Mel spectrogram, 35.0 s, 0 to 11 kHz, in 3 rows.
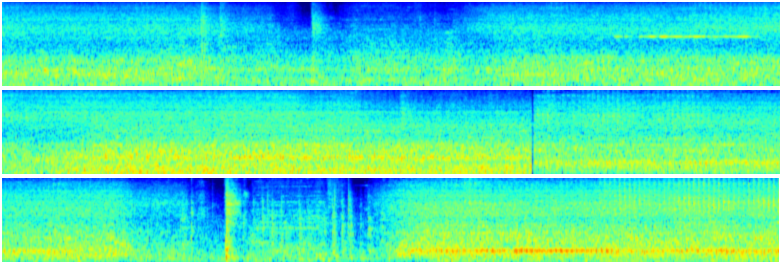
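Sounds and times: quilting machine running: 0:28.9 - 0:35.0.

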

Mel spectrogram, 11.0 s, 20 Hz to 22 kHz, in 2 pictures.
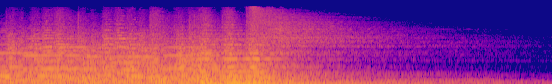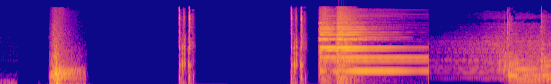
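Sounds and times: quick clicks: 0:07.3 - 0:07.5, 0:08.4 - 0:08.7
notification bell ding: 0:08.7 - 0:09.8.

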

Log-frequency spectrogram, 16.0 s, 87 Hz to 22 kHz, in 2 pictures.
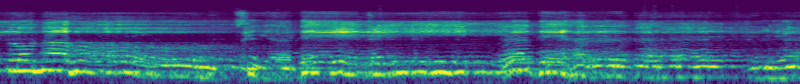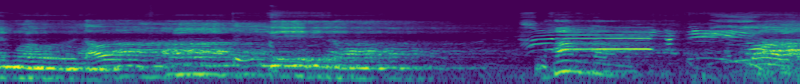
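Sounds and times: devotional chanting: 0:00.0 - 0:16.0.

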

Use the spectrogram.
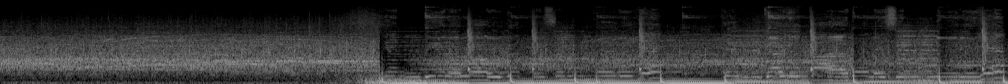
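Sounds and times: audience applauding: 0:00.0 - 0:10.0
heavy bass music: 0:03.8 - 0:10.0.

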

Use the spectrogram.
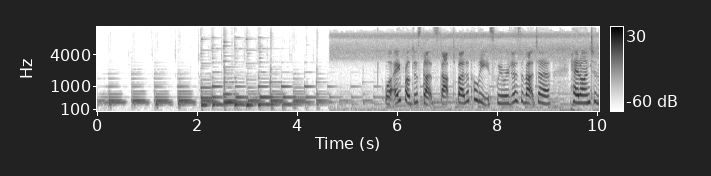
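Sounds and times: plucked background music: 0:00.0 - 0:10.0
insects buzzing: 0:04.6 - 0:10.0.

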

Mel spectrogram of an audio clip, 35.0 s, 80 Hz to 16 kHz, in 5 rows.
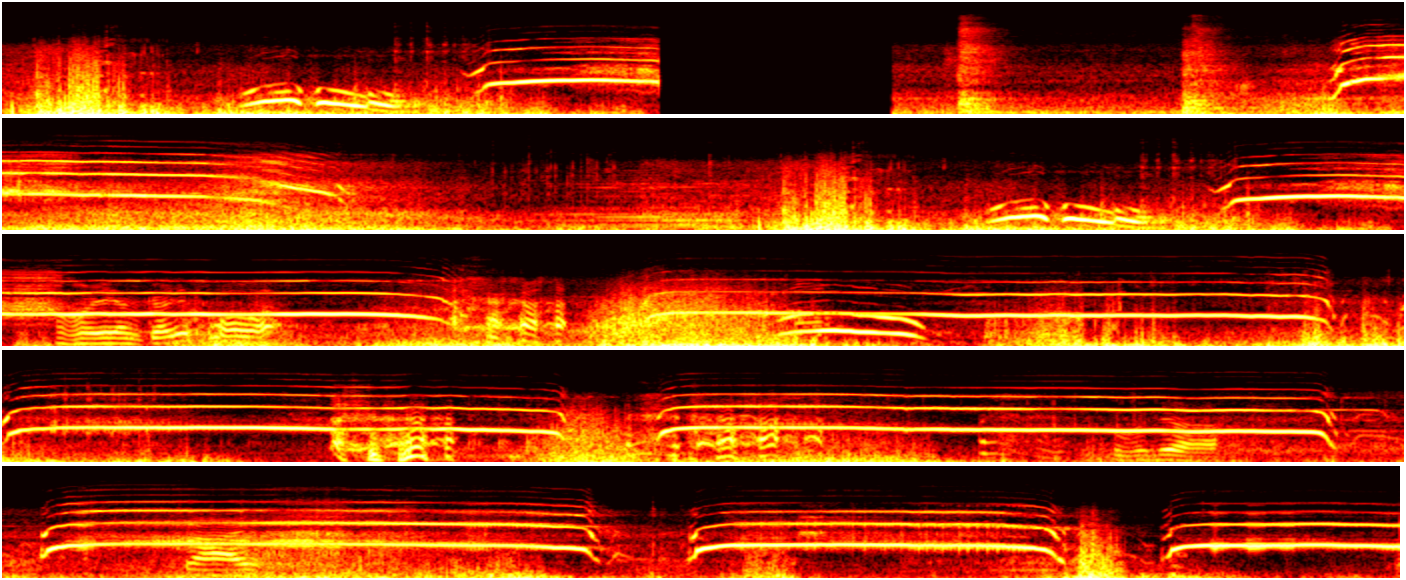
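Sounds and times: wind rumble on microphone: 0:00.0 - 0:03.3, 0:04.5 - 0:35.0.

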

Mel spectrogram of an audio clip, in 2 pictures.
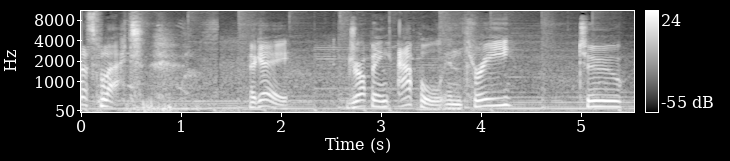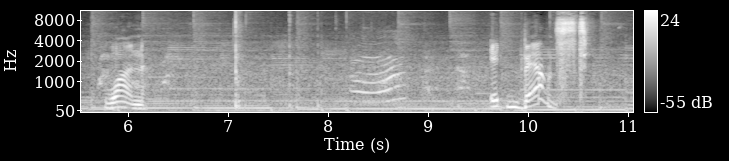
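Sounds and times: background guitar music: 0:00.0 - 0:11.0.

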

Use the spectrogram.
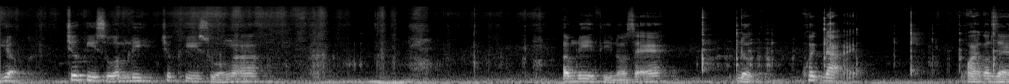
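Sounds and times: tissue paper rustling: 0:00.0 - 0:05.0.

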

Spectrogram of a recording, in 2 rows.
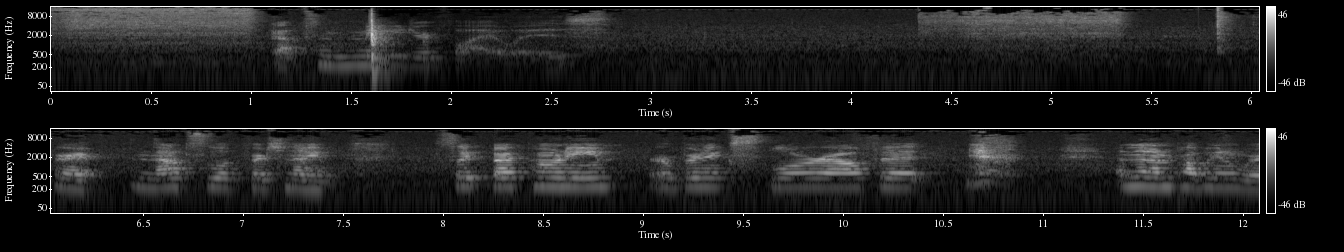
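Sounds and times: hairspray hissing: 0:00.0 - 0:01.1, 0:04.4 - 0:05.4.

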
